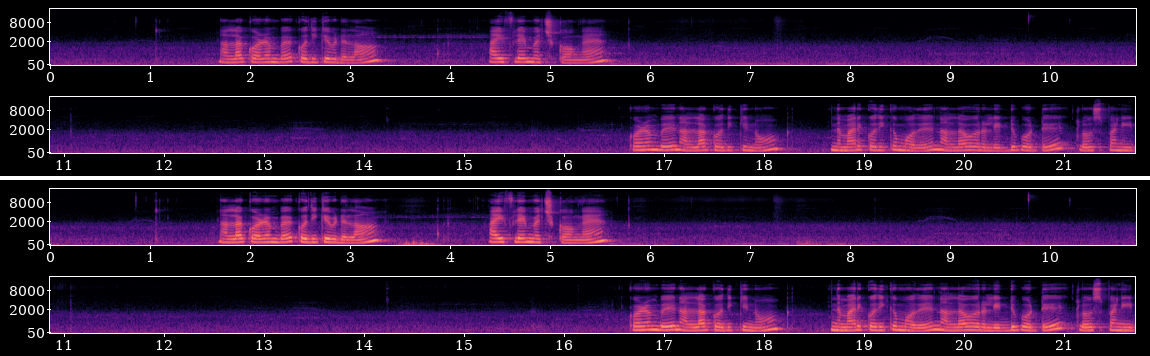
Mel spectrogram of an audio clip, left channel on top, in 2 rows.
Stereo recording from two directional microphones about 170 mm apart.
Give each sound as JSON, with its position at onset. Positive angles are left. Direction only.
{"t": 1.6, "sound": "a woman's voice", "side_deg": -20}
{"t": 4.4, "sound": "a woman's voice", "side_deg": -20}
{"t": 16.6, "sound": "a woman's voice", "side_deg": -15}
